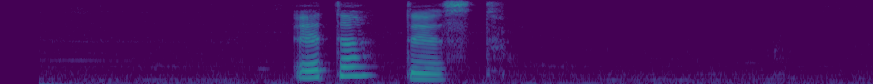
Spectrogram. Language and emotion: Russian, neutral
